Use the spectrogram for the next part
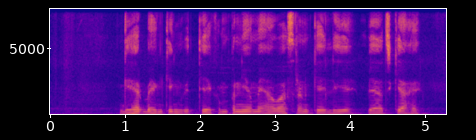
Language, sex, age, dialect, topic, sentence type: Hindi, male, 46-50, Marwari Dhudhari, banking, question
